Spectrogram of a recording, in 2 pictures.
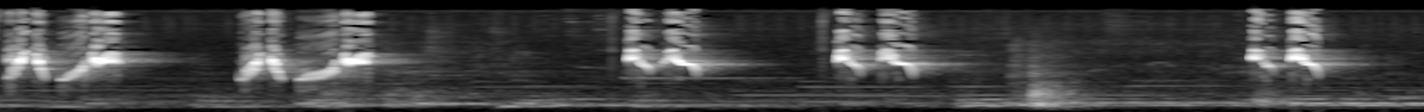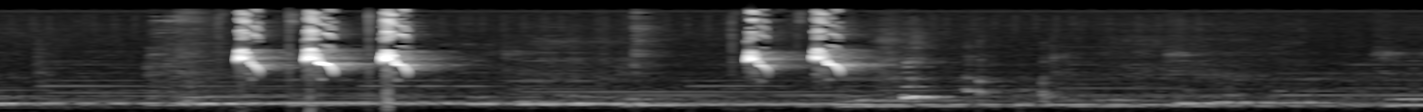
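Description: A young cockatiel close to the microphone gives about seven loud bursts of two or three sharp, quick, falling chirps. The paired chirps are its version of its own name, "Jim, Jim".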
